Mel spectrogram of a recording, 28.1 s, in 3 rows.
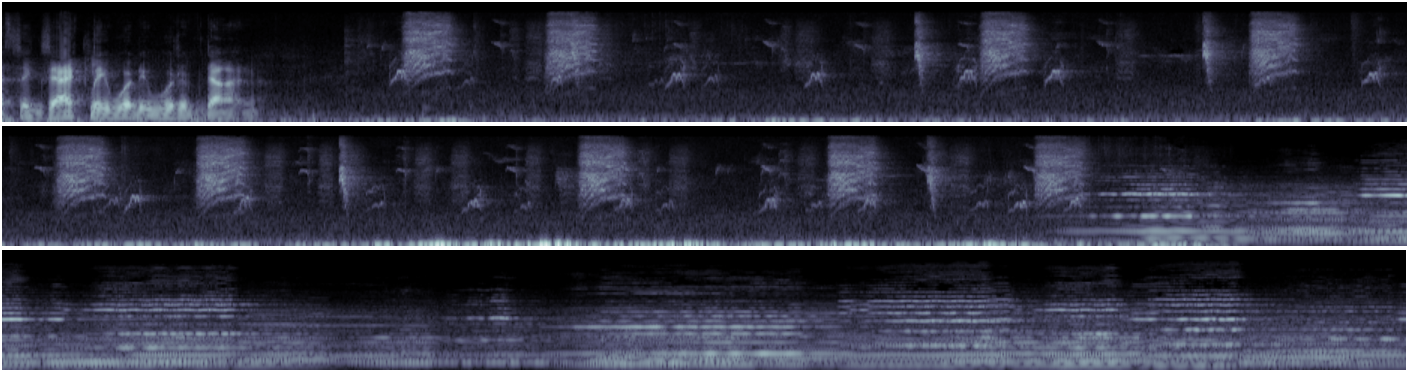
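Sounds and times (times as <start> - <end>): bird chirping: 1.7 - 17.6.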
